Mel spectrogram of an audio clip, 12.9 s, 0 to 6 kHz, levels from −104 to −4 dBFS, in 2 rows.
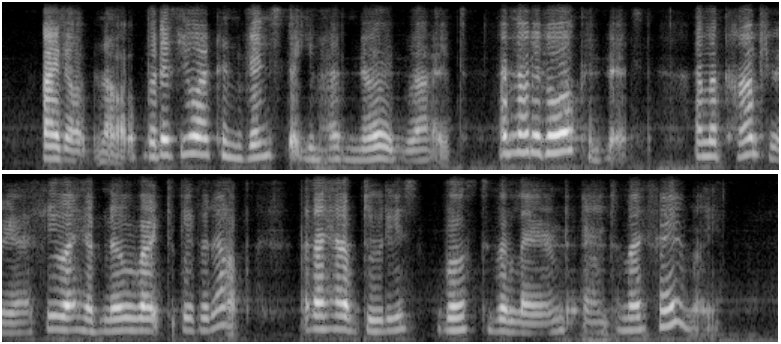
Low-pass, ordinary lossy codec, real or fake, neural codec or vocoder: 5.4 kHz; Opus, 32 kbps; fake; codec, 24 kHz, 1 kbps, SNAC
